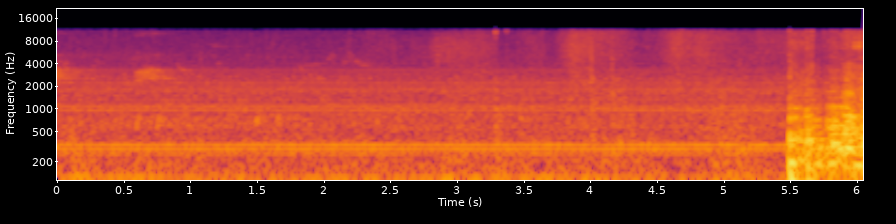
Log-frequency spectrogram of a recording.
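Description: Steady low hum, then about five and a half seconds in a sudden loud clatter of a kayak paddle knocking against the plastic kayak as it is picked up.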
